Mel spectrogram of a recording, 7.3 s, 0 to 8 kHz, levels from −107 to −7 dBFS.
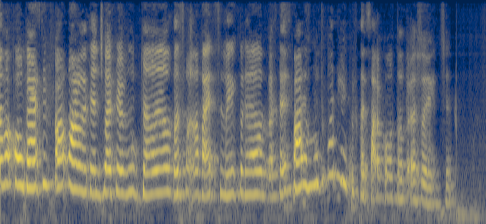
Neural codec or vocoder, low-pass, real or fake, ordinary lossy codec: codec, 16 kHz, 1 kbps, FreqCodec, larger model; none; fake; none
